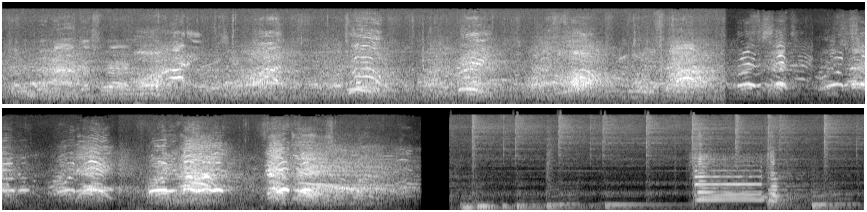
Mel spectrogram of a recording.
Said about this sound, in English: And you've been listening to a New York City march protesting the police killing of Sean Bell.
